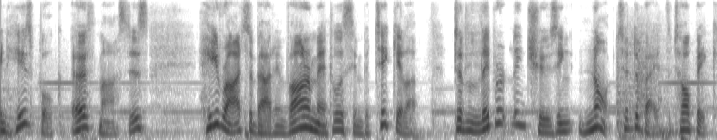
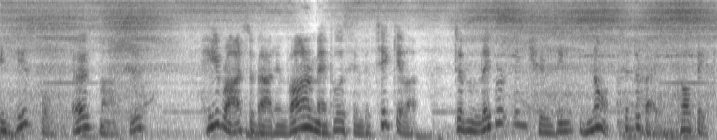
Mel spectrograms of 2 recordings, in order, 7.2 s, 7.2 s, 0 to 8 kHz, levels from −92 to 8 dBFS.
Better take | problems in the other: first | background sound (Hiss); 4 dB below the speech // room echo; dies away in 0.4 s

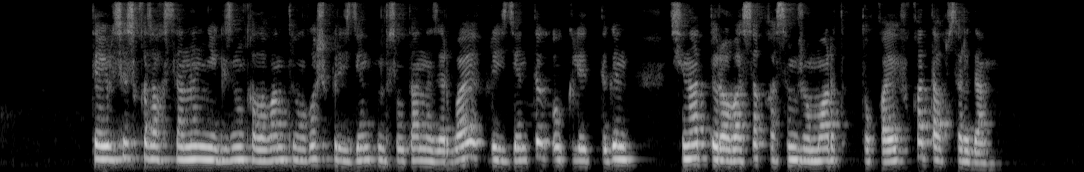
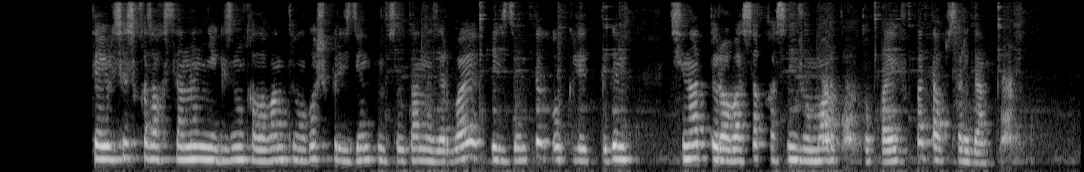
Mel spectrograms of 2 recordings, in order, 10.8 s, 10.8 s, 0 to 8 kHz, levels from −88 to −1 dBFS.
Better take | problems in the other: first | noise reduction (neural separator model SepFormer DNS4)

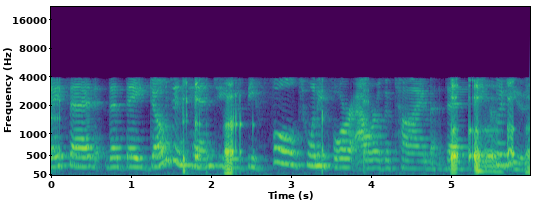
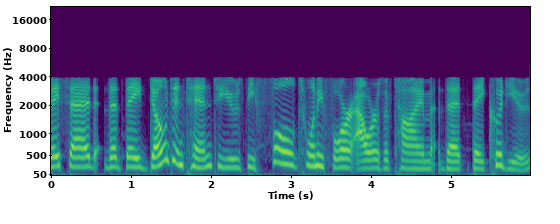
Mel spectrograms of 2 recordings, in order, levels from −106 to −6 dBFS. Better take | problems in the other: second | background sound (Burping, eructation); as loud as the speech // room echo; dies away in 0.4 s

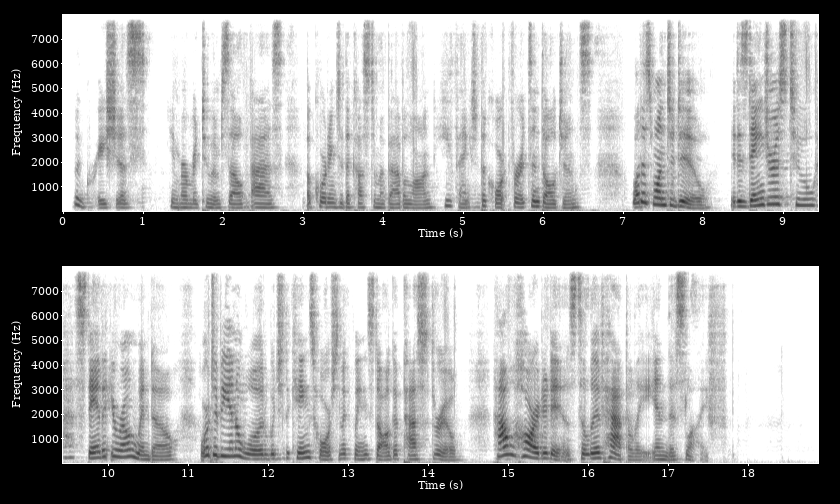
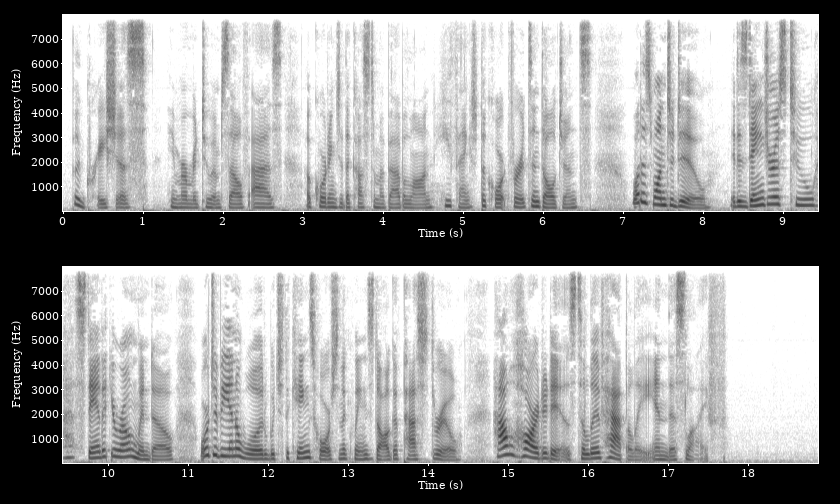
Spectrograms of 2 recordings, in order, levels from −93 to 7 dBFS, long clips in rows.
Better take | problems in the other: second | noise reduction (neural mask model DeepFilterNet 3)

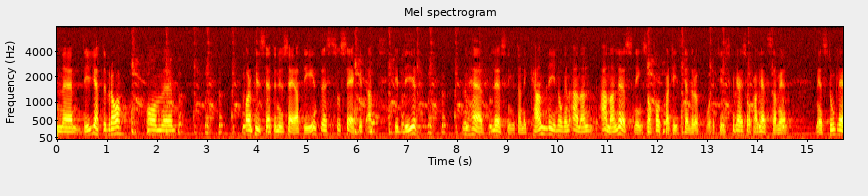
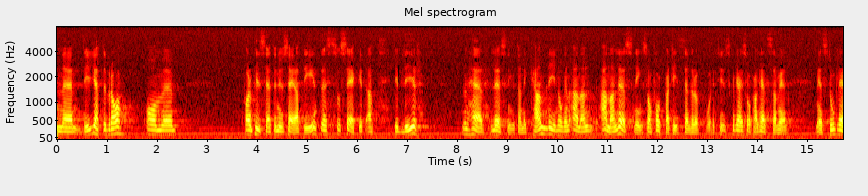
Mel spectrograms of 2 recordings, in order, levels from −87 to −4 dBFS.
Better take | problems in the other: second | background sound (Cough); 12 dB below the speech

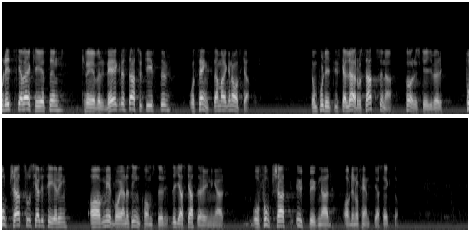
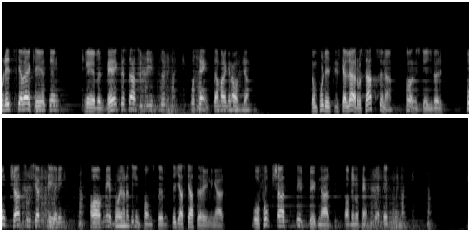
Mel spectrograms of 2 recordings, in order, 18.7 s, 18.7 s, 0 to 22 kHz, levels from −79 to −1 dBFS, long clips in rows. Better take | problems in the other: first | noise reduction (neural mask model DeepFilterNet 3)

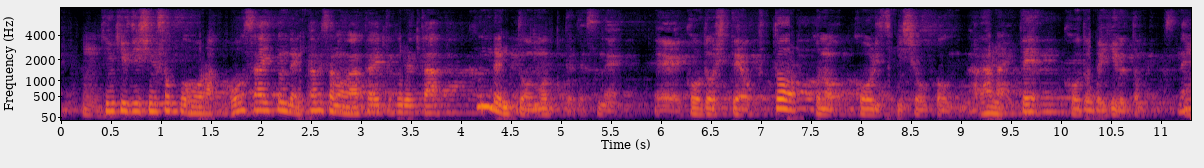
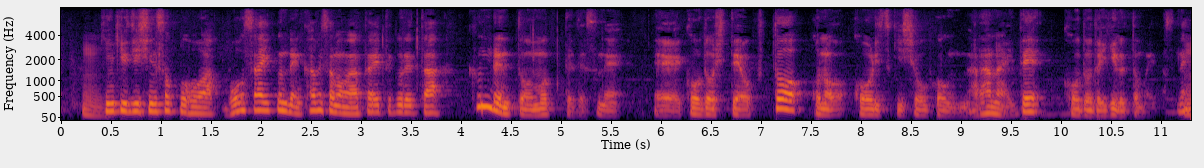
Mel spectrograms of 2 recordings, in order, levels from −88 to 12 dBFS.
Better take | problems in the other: second | noise reduction (neural separator model SepFormer DNS4)

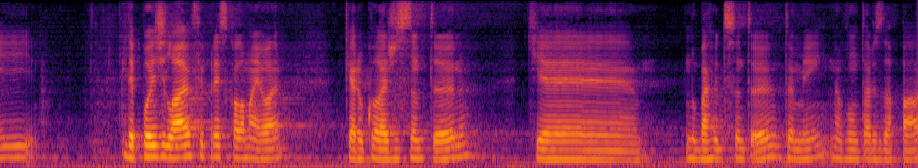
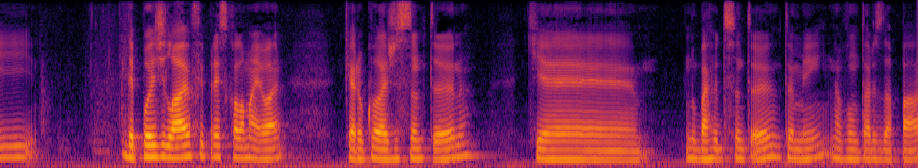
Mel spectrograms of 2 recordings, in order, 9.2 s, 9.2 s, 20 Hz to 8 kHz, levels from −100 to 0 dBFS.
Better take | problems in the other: second | room echo; dies away in 2.6 s

